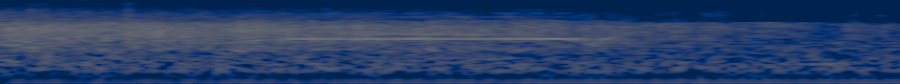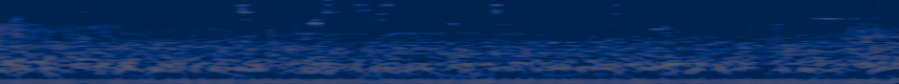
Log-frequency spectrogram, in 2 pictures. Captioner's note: audience member whooping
